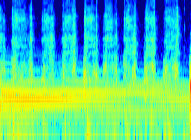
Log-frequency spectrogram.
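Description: Flat paintbrush scrubbing acrylic paint onto canvas in quick back-and-forth strokes, a dry rasping rub several times a second, over soft held notes of background music.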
